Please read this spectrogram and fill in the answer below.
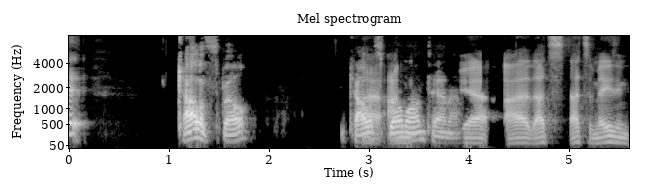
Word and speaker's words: Kalispell: spell yeah how do you say it kalispell kalispell montana yeah that's that's amazing but pastor kevin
